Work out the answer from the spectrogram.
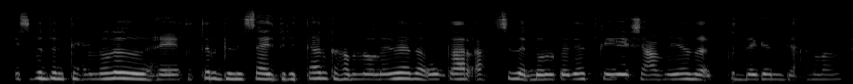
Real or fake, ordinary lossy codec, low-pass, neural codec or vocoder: fake; none; 14.4 kHz; codec, 44.1 kHz, 3.4 kbps, Pupu-Codec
